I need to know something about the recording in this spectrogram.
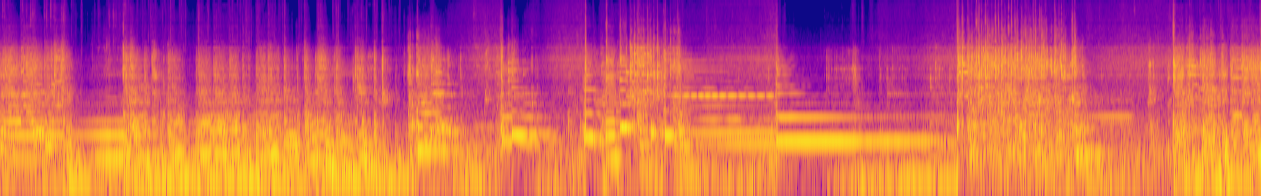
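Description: Two amplified electric guitars played together in dense, choppy chords and scraped strokes. Past the middle the playing thins to a long held note, then loud, noisy strumming resumes.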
